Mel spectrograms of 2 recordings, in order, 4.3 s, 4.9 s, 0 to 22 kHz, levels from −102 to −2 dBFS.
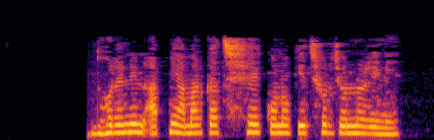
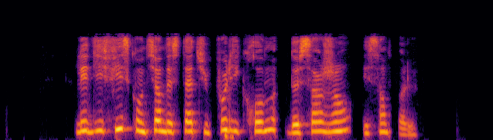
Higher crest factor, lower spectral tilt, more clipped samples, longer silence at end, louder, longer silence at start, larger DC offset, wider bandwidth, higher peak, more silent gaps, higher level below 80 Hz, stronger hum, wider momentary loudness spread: about the same, 14 dB vs 16 dB; first, -5.5 dB/octave vs -3.5 dB/octave; neither; second, 0.35 s vs 0.75 s; first, -18 LUFS vs -23 LUFS; about the same, 0.85 s vs 0.75 s; neither; about the same, 7.4 kHz vs 7.8 kHz; about the same, -6 dBFS vs -8 dBFS; second, none vs 3.56-3.62 s; about the same, -60 dBFS vs -64 dBFS; neither; second, 5 LU vs 9 LU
